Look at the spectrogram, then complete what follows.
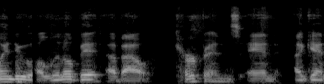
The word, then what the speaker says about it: terpene: I I pronounce the the the long e, the tarpen.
